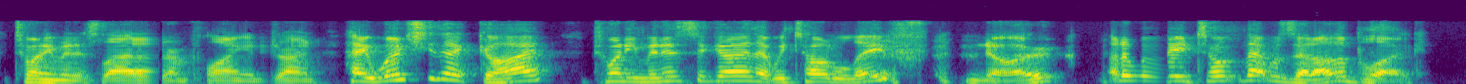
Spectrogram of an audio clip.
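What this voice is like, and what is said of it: Australian accent. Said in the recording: “I'm Australian ... same accent”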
